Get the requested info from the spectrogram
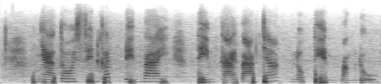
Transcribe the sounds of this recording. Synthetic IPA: ɲaː˨˩t̪o˧jsi˧nxə˦˥t̚ɗe˨˦nma˧jt̪i˨˩mkaː˨˦jɓaː˨˦nt͡ɕaː˦˥k̚no˨˩p̚t̪i˨˩ənɓa˨˩ŋɗu˧˥

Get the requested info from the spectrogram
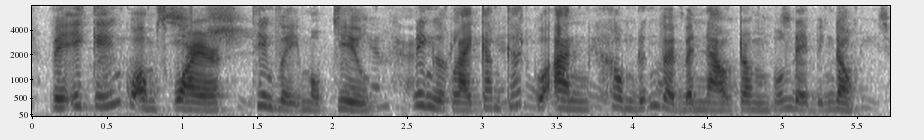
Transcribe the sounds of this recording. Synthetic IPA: vḭ˨˩ʔi˨˦ki˨˦ənku˧˩əʔə˧wŋ͡mskwaː˧jə˧t̪ʰi˧ənvḭ˧˨mo˨˩t̚t͡ɕi˨˩əwɗi˧ŋɨ˨˩ək̚la̰ː˧˨jkaː˧mke˦˥t̚ku˧˩əʔa˧jŋ̟xə˧wŋ͡mɗɨ˨˦ŋve˨˩ɓe˧nːaː˨˩wt͡ɕɔ˧wŋ͡mvə˨˦nɗe˨˩ɓi˧˩ənɗə˧wŋ͡m

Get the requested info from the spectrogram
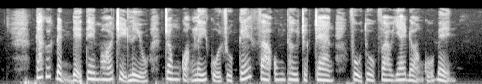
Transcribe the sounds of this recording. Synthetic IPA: kaː˦˥k̚wi˦˥t̚ɗḭ̈˧˨ŋ̟ɗe˧˩t̪ʰe˧mhwaː˨˦t͡ɕḭ˧˩lḭ˧˨əwt͡ɕɔ˧wŋ͡mkwaː˧˩nli˨˦ku˧˩əzu˨˩ət̚ke˦˥t̚vaː˨˩ʔʊ˧ŋ͡mt̪ʰɨ˧t͡ɕə˨˩t̚t͡ɕaː˧˩ŋfṵ˧˨t̪ʰu˨˩ək̚vaː˨˩wzaː˧jɗwa̰ː˧˨nku˧˩əɓḛ˧˨n

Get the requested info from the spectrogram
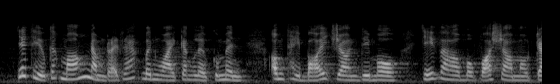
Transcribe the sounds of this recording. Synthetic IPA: zə˦˥t̪ʰḭ˧˨wkaː˦˥k̚mɔ˨˦nna˨˩mza̰ː˧˥˨jzaː˦˥k̚ɓe˧nŋwaː˨˩jka˧ŋlɨ˨˩kːu˧˩əmï˨˩ŋ̟ | ʔə˧wŋ͡mt̪ʰa˨˩jɓɔ˨˦jzɔ˧nɗi˧mo˧t͡ɕi˧˩vaː˨˩wmo˨˩t̚vɔ̰˧˩sɔ˨˩ma˨˩wt͡ɕa˧˩

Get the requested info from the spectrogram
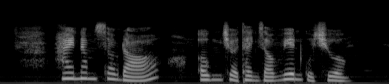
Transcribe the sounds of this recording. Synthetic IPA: haː˧jna˧msa˧wɗɔ˨˦ʔə˧wŋ͡mt͡ɕəː˧˩t̪ʰa˨˩jŋ̟zaː˨˦wvi˧ənku˧˩ət͡ɕɨ˨˩əŋ

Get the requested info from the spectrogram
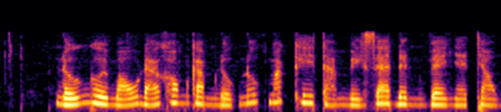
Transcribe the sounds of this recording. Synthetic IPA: nɨ̰˧˥ŋɨ˨˩əjmə̰˧˥wɗa̰ː˧˥xə˧wŋ͡mkə˨˩mɗɨ˨˩ək̚nɨ˦˥ək̚ma˦˥t̚xi˧t̪a̰ː˧˨mɓi˨˩ək̚z̥aː˧ɗï˨˩ŋ̟ve˨˩ɲaː˨˩t͡ɕə˨˩wŋ͡m

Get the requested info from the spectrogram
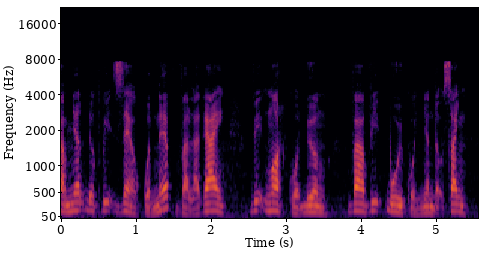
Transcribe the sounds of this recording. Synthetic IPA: aː˧˩mɲə̰˧˨nɗɨ˨˩ək̚vḭ˧˨zɛ˧˩wku˧˩əne˦˥p̚vaː˨˩laː˨˦ɣaː˧j | vḭ˧˨ŋɔ˨˩t̚ku˧˩əɗɨ˨˩əŋ | vaː˨˩vḭ˧˨ɓu˨˩jku˧˩əɲə˧nɗə̰˧˨wŋ͡msa˧jŋ̟

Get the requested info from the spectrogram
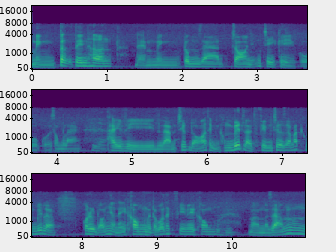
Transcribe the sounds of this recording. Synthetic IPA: mï˨˩ŋ̟t̪ɨ̰˧˨t̪i˧nɦəː˧n | ɗe˧˩mï˨˩ŋ̟t̪ʊ˧ŋ͡mzaː˧t͡ɕɔ˧ɲɨ̰˧˥ŋt͡ɕi˧ki˧˩ku˧˩əku˧˩əsa˧wŋ͡mlaː˧ŋt̪ʰa˧jvi˨˩laː˨˩mt͡ɕɨ˦˥ək̚ɗɔ˨˦t̪ʰi˨˩mi̟˨˩xə˧wŋ͡mɓi˦˥ət̚laː˨˩fi˧mt͡ɕɨ˧əzaː˧ma˦˥t̚xə˧ŋ͡mi˦˥ətlː | kɔ˨˦ɗɨ˨˩ək̚ɗɔ˨˦ɲə̰˧˨nha˧jxə˧wŋ͡mŋɨ˨˩jt̪aː˧k̪ʰa˦˥k̚fi˧mha˧jxə˧wŋ͡m | maː˨˩maː˨˩zaː˨˦m

